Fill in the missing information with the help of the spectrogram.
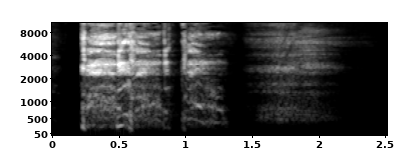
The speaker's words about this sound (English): Forgive me. My sinus infection has got my cough worse this week.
